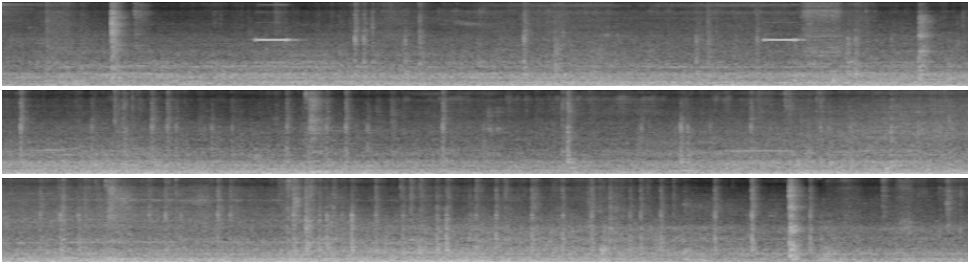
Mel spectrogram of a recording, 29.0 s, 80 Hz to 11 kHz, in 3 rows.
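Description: Mercedes-Benz Citaro G C2 articulated bus heard from inside at the front, its engine running and road noise steady as it pulls away and drives. Two short high beeps sound in the first eight seconds, with a few light clicks.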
